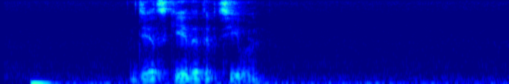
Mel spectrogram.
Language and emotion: Russian, neutral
